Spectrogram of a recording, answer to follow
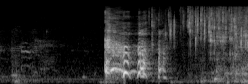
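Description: A girl coughing hard about a second in, a short choking cough with her voice in it, brought on by dry cinnamon powder in her throat.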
